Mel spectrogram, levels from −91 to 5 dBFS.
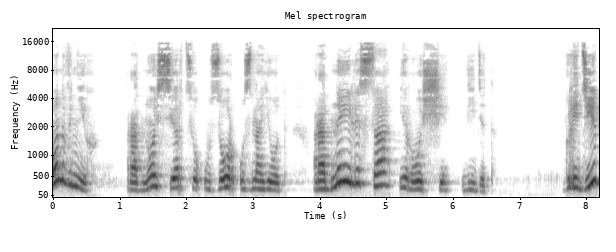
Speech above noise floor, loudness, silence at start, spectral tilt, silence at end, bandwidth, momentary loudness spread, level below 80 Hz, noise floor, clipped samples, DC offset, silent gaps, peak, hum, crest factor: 53 dB; -25 LUFS; 0 s; -4 dB/octave; 0 s; 16.5 kHz; 16 LU; -78 dBFS; -78 dBFS; under 0.1%; under 0.1%; none; -6 dBFS; none; 18 dB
